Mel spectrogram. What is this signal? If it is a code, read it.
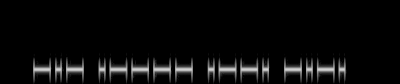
Morse code, heard as a keyed tone, about 22 wpm, 700 Hz. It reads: K1PC
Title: USA Call Signs - 4 Characters - 4x Character Spacing - 22wpm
